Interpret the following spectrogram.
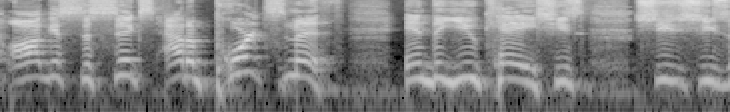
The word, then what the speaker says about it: Portsmouth: making sure i pronounce portsmouth correctly i almost called it port's mouth and she said that was wrong and so portsmouth hopefully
